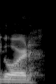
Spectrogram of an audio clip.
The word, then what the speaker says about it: Gourde: Though we've heard that is it Gjord? How do you say his last name? Yanni Gourde.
